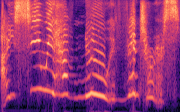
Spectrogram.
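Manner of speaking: very high, very loud, shrill screeching little voice. Narrator voicing a little figure greeting the new adventurers, screechy little voice. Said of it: "you hear the little voice screech out".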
